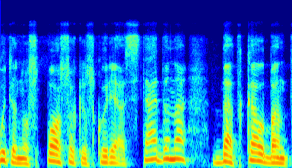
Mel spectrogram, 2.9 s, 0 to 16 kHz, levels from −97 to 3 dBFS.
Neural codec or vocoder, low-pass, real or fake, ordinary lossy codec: none; 7.2 kHz; real; Opus, 24 kbps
